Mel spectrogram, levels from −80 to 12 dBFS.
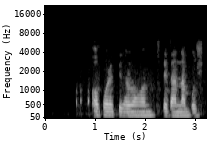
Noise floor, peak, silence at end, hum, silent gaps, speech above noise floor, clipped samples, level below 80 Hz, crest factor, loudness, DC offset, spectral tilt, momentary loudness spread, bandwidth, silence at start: -81 dBFS; -2 dBFS; 0.1 s; none; none; 63 dB; under 0.1%; -60 dBFS; 18 dB; -19 LUFS; under 0.1%; -9.5 dB/octave; 9 LU; 6.2 kHz; 0.85 s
